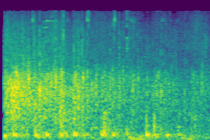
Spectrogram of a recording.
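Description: Audience applauding, loudest at the start and dying away.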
